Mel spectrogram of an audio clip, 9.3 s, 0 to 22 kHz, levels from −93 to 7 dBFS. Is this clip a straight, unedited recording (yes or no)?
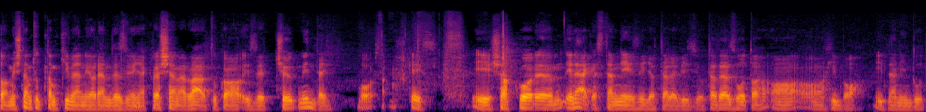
yes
